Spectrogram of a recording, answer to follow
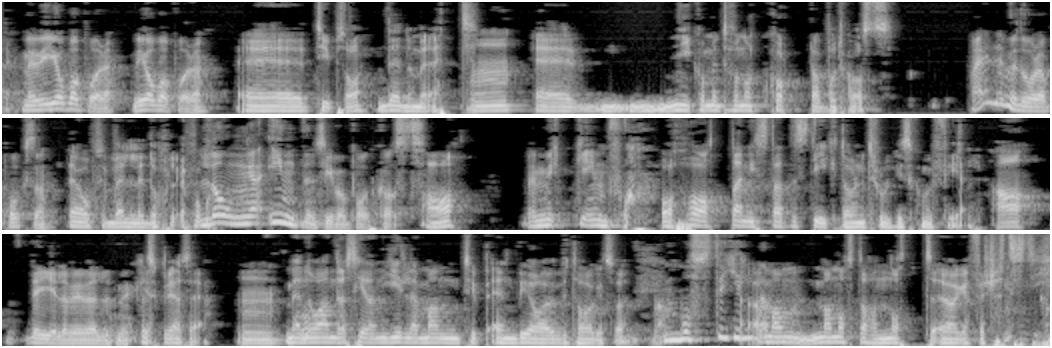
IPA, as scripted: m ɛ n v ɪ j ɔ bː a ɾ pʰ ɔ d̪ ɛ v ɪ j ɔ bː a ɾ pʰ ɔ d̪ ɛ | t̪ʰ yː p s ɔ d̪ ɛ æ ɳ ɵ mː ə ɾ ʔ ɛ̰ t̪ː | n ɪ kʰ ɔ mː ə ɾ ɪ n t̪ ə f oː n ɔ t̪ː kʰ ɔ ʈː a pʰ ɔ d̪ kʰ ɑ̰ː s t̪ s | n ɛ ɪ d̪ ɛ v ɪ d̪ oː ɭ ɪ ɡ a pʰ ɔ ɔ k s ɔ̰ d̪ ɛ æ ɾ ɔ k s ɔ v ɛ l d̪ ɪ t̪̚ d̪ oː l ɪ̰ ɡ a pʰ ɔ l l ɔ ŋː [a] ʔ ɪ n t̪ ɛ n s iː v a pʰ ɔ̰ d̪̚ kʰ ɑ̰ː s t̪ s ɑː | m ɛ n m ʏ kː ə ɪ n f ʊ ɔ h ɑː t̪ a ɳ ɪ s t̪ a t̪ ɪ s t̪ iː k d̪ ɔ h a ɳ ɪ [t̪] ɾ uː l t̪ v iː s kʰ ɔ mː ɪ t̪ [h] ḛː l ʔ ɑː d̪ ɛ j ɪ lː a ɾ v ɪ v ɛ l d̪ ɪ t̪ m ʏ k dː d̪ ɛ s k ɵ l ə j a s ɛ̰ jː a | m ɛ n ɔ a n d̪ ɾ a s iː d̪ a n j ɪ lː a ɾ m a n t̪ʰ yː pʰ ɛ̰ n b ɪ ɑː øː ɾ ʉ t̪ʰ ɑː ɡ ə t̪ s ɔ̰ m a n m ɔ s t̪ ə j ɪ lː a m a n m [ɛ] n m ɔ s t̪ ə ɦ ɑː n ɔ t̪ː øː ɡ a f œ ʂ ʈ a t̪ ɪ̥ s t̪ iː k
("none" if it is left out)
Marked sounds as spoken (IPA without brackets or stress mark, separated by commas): a, t̪ʰ, f, a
